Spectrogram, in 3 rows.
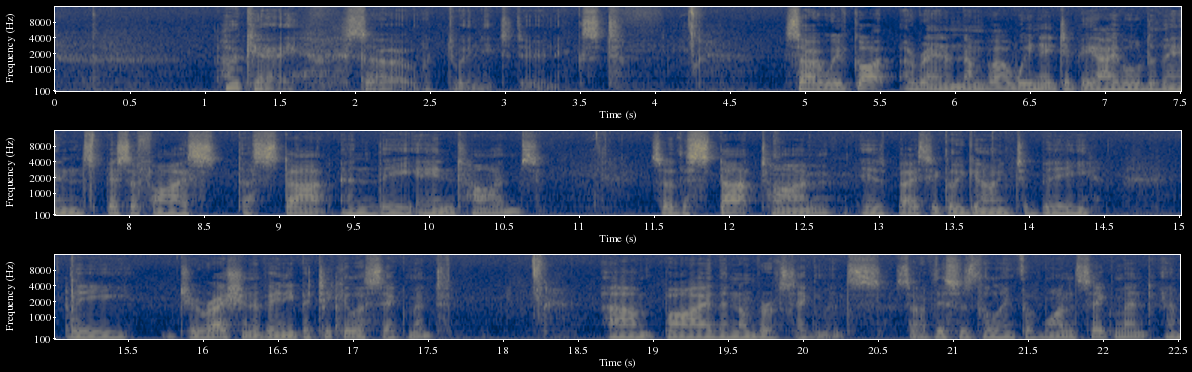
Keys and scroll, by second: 13.7 BackSpace.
